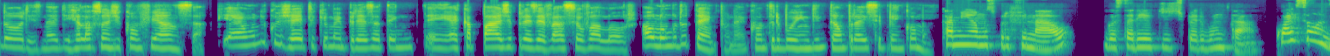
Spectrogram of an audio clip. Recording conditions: video call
